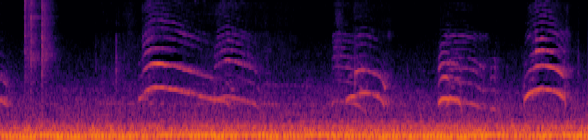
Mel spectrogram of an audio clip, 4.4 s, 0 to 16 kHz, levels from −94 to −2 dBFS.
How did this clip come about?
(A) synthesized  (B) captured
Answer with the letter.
B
